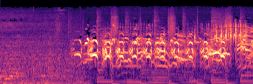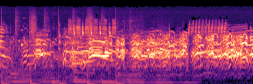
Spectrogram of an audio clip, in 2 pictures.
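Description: A dense chorus of honking, goose-like calls laid over an end-screen track with a steady bass beat about two a second. The beat stops near the end while the honking carries on. It is preceded by about a second and a half of low harbour rumble before the cut.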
